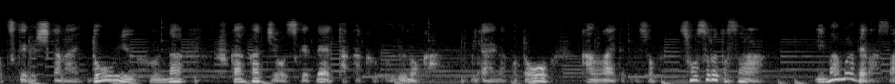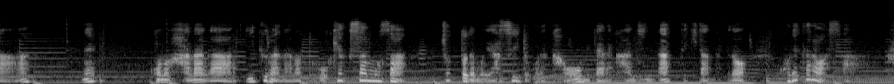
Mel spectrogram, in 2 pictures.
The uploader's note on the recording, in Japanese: 今回は初めて営業時間中に車の中で収録をしてみました。花屋の配達号ハイエースのセカンドシートでマイクとパソコンを持ち込んで収録したんですが、。今日は朝から雨が降っていて雨の音が結構気になるかもです。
